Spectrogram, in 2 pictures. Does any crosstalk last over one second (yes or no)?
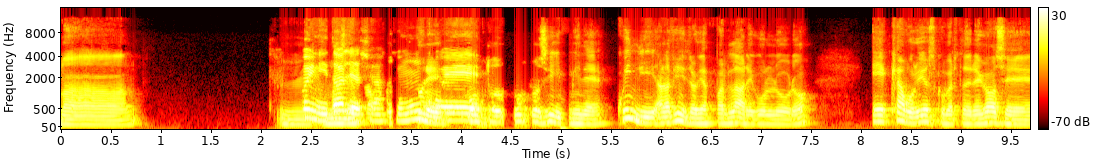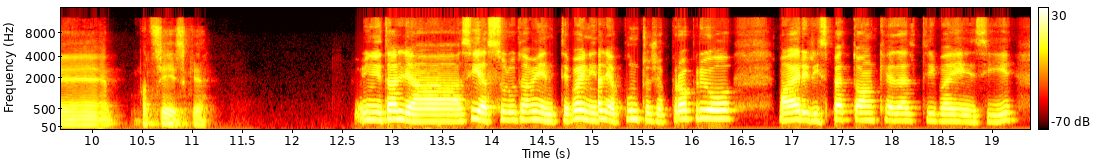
yes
